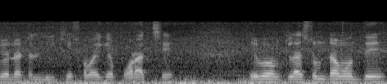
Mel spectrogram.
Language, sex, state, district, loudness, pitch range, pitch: Bengali, male, West Bengal, Jhargram, -23 LUFS, 105-120 Hz, 115 Hz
